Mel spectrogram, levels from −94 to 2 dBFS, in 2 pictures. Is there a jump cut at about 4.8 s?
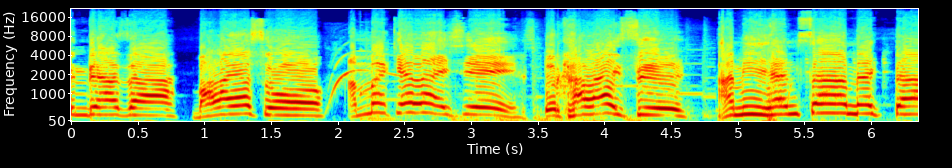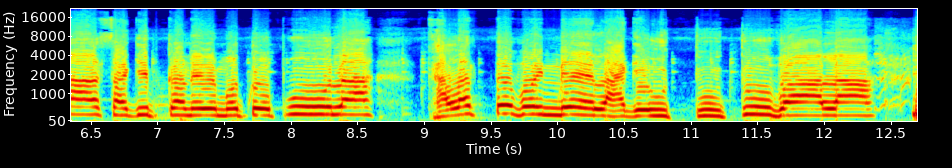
yes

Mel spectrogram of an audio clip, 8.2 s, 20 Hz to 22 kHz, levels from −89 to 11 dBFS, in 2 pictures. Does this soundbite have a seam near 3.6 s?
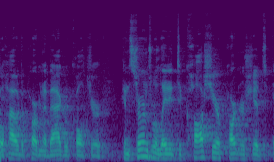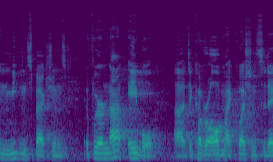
yes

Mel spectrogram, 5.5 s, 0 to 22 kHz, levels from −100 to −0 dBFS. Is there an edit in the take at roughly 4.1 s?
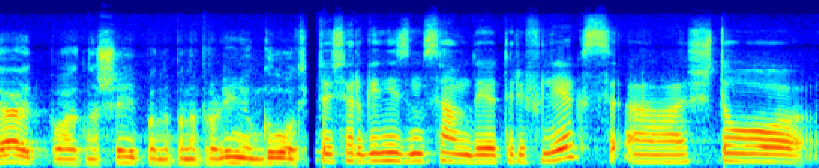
no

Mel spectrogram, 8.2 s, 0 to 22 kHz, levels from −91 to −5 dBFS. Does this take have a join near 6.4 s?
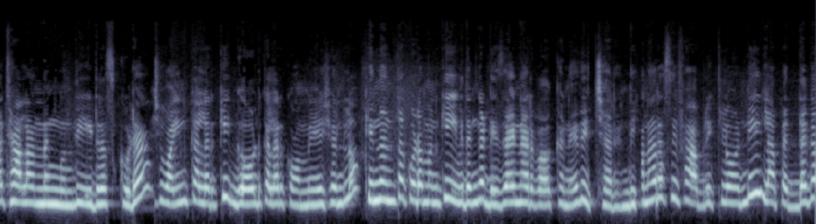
yes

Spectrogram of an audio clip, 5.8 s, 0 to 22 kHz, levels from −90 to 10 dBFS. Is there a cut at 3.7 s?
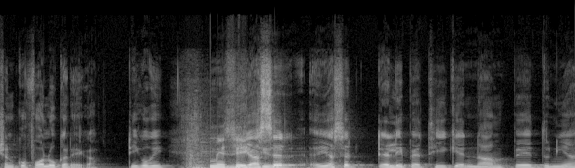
no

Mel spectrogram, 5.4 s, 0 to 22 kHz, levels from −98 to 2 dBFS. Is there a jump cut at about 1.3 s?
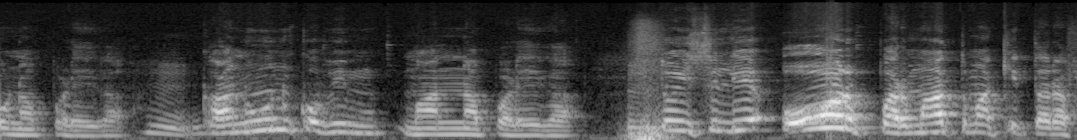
no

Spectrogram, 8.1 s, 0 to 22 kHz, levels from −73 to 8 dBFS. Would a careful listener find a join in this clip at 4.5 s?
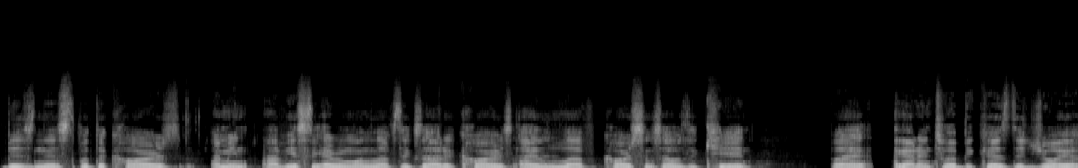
no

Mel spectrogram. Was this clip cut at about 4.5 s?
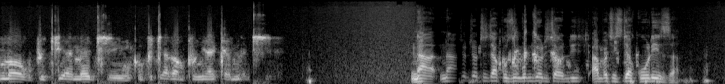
yes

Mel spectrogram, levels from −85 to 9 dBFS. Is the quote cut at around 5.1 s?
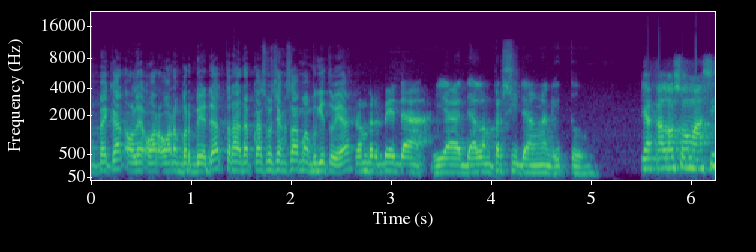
yes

